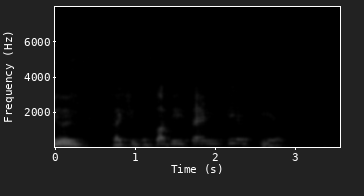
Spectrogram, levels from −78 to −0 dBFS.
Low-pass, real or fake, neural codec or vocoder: 7.2 kHz; fake; codec, 24 kHz, 0.5 kbps, DualCodec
